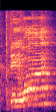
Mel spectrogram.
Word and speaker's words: DeJuan: Now we have a a a caller came in featuring our guest co-host Dewan. Did I pronounce that correct? Dewan. Dwan.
